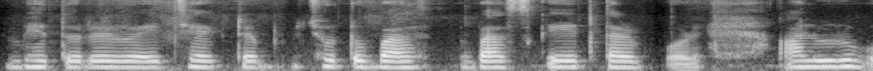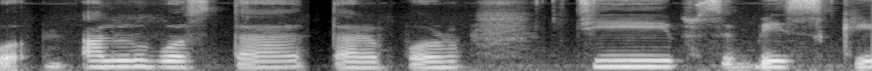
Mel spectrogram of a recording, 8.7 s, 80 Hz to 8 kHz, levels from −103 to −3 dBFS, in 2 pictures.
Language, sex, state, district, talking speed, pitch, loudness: Bengali, female, Tripura, West Tripura, 90 wpm, 200 Hz, -20 LUFS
